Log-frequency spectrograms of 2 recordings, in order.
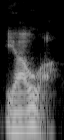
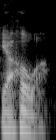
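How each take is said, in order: First: Four separate sounds are kept distinct. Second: The sounds are blended together. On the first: The speaker calls it right. "There's four distinct sounds from the four different letters, and you don't blend them together" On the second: The speaker calls it wrong. "not Yahovah"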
